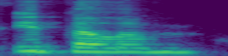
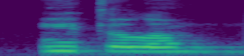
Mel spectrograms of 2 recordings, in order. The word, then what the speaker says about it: Italo: Yes, it's Italo. Italo.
